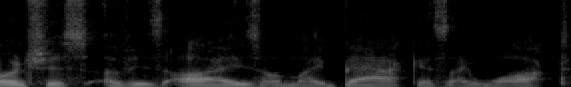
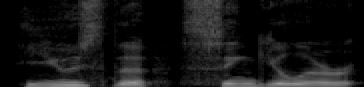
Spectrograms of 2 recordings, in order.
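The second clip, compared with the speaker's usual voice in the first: plain reading voice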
